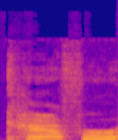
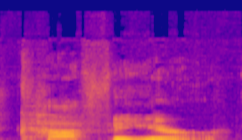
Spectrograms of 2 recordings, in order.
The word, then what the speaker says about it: kafir: Well, using that as a model, that model as a template, we have made kafir our own by not pronouncing it as those who would be our oppressors do, which is kafir.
